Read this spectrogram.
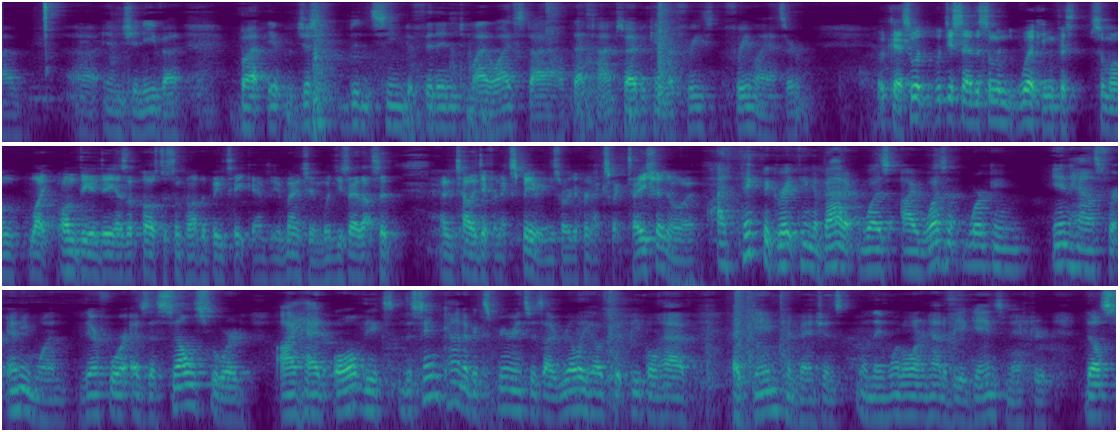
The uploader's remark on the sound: We recorded live where we could and as a result incidental sounds intrude. At The Kraken. Splashed out on a new recording device.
